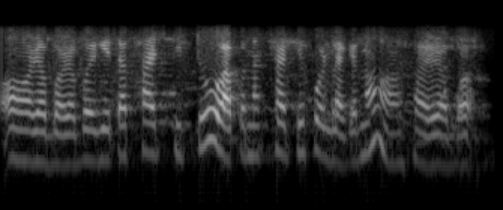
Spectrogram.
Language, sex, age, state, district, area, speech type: Assamese, female, 45-60, Assam, Darrang, rural, conversation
